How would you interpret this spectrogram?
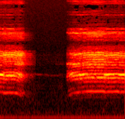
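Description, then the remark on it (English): A person in Aberdeen imitates a sheep, letting out two loud, nasal bleats separated by a short pause, with no other talking. “You're doing a sheep”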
